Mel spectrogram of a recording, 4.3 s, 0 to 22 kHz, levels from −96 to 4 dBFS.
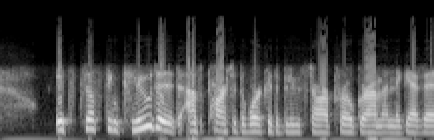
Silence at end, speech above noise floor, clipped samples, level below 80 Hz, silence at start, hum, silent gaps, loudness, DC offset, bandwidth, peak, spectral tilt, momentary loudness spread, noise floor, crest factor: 0 s; 23 dB; under 0.1%; -56 dBFS; 0 s; none; none; -18 LUFS; under 0.1%; 11.5 kHz; -6 dBFS; -5.5 dB/octave; 8 LU; -41 dBFS; 12 dB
